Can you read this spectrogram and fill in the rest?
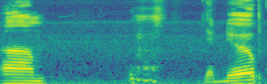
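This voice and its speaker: A man in casual podcast chat, retelling a story in a rambling, halting way and often repeating words. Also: on the low side, fairly even intonation, darkish tone, slight background noise. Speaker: podcast co-host.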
